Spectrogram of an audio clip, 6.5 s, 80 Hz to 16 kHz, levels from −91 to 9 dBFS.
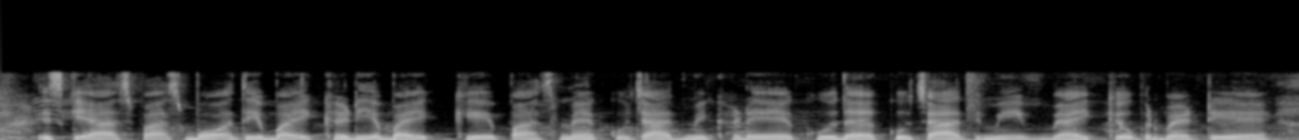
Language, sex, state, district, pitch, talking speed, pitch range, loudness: Hindi, female, Rajasthan, Barmer, 235 Hz, 220 wpm, 225-240 Hz, -13 LUFS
